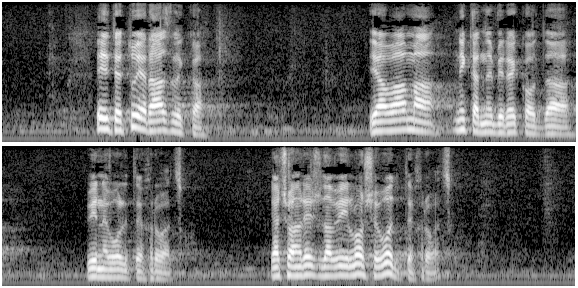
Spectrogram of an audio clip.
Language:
Croatian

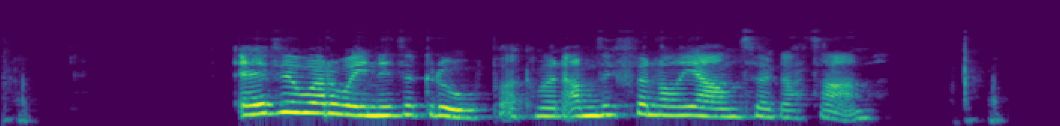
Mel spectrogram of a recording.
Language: Welsh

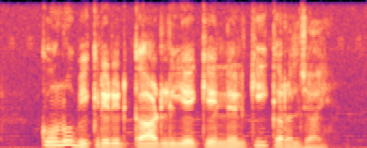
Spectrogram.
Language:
Maithili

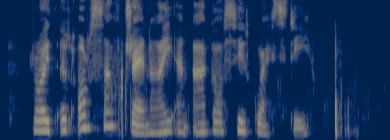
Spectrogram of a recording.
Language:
Welsh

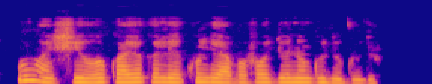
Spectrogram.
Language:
Yoruba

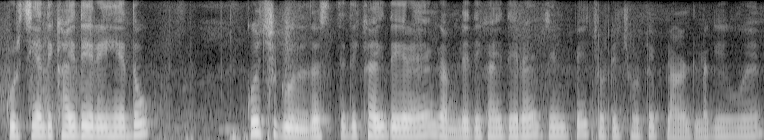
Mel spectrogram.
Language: Magahi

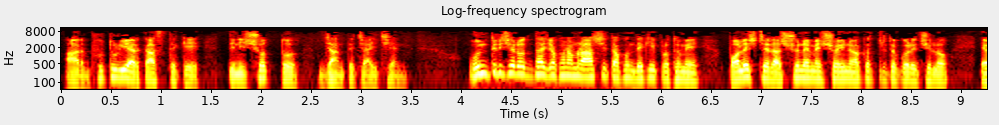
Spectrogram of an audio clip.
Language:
Bangla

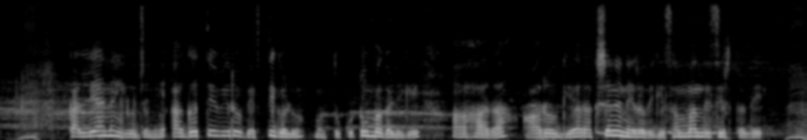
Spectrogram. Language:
Kannada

